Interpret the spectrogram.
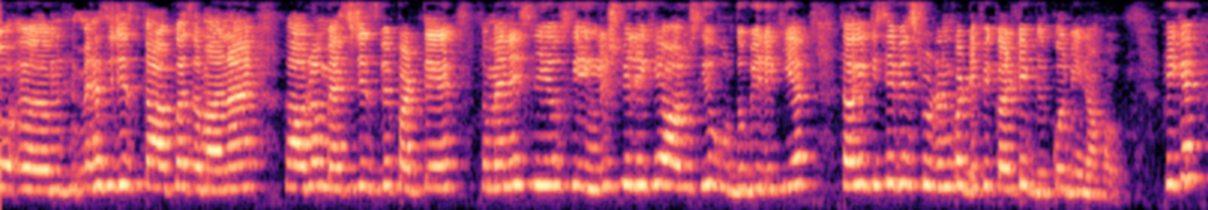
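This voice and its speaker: A woman gives a beginner lecture in a very high, bright voice. She explains each point patiently and keeps checking in with her students. The recording has a noticeable room echo. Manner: explanatory, often adds a check-in filler after each point. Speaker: language teacher.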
